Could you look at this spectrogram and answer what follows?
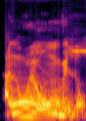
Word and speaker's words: अनुलोम विलोम: तो पहले coming towards the अनु अलोनोम विलोम अह अलमह कई लोग इसको अलग-अलग तरीके से प्रोनाउंस करते हैं। It's well like ए एन यू एल ओ एम अनुलोम विलोम that's अ correct pronunciation तो जस्ट पुट योर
